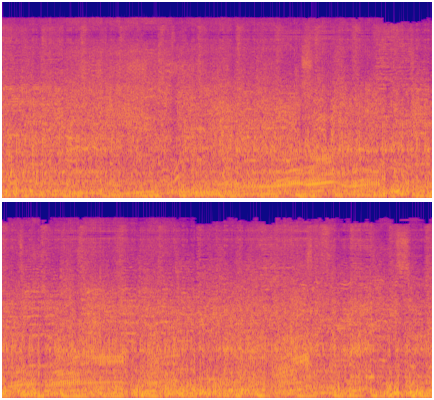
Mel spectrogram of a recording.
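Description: Off-road snow buggy's engine revving hard as it churns through deep snow, its pitch rising and falling a few seconds in and again near the end.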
